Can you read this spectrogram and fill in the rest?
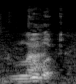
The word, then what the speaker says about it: Gulak: And then, of course, Matt Riddle versus Drew Gulak, or Gaelic, however you say his name. Gulak. Never mind. Yes, Gulak. Gulak.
